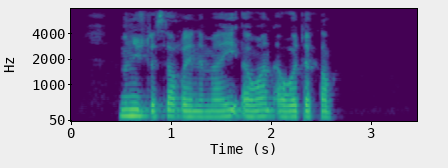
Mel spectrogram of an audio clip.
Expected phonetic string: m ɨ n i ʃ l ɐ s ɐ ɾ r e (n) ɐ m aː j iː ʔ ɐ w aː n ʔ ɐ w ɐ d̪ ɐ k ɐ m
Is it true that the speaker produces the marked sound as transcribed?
yes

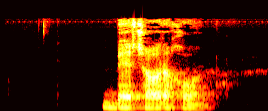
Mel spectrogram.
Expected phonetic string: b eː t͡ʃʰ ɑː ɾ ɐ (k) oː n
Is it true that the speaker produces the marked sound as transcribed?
no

